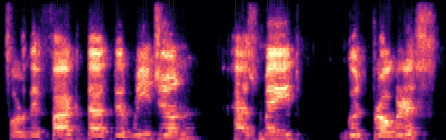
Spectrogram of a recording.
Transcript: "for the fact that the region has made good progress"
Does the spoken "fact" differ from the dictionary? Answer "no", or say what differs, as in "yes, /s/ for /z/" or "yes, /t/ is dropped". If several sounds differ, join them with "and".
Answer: no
